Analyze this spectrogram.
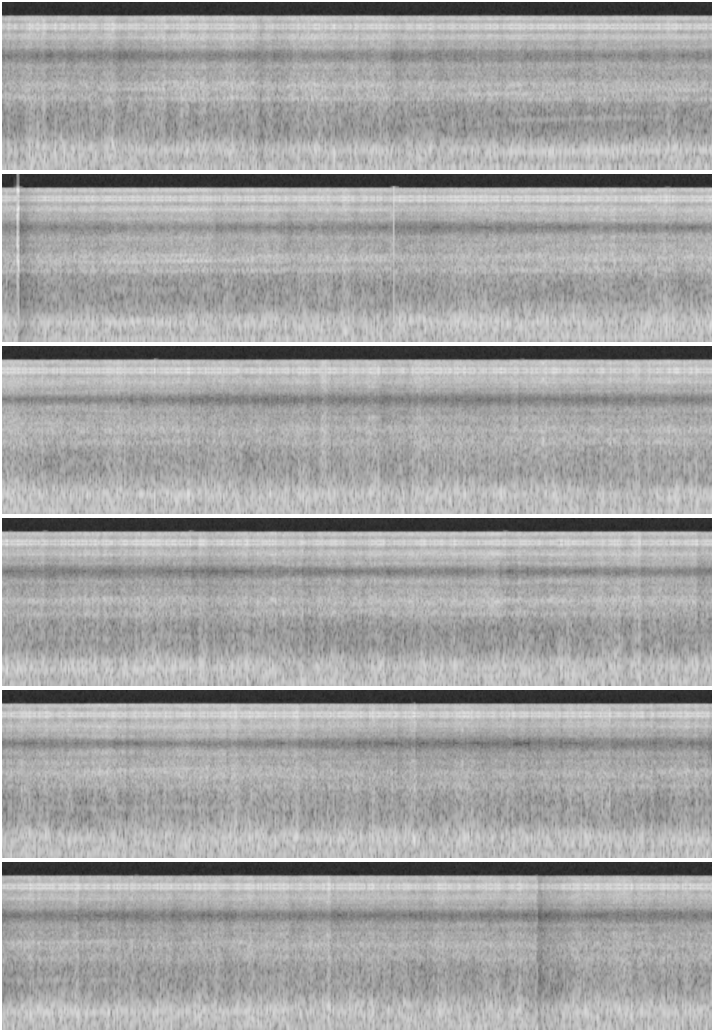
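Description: Sportbike engine running steadily under way, its pitch drifting slightly as the revs change, with wind rushing over the bike-mounted camera's microphone. A single brief click about five seconds in.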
